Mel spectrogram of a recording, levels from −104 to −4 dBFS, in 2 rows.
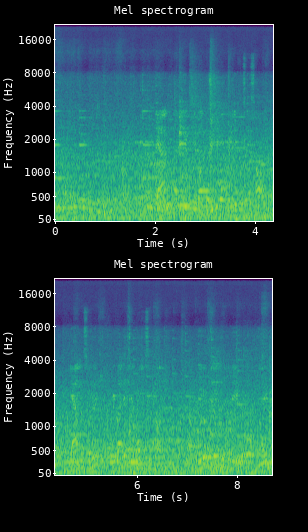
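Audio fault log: No faults are present in this recording of sounds.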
